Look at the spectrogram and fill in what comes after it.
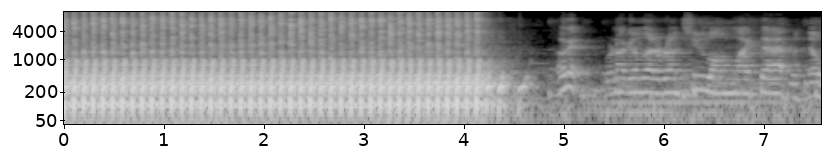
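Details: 1972 Honda XL250 single, just after a top-end rebuild, fired up without exhaust fitted, ignition at standard timing, oil flowing through the head, before break-in; steady even thumping with no miss or knock, sounding great: normal running.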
